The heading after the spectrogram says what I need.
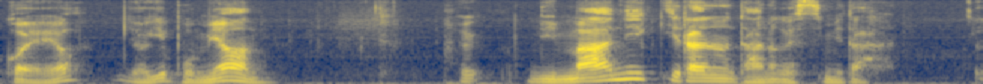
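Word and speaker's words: mnemonic: 여기 보면 니마닉이라는 단어가 있습니다. 첫 글자 m은 무음이에요. 그래서 m은 발음 되지 않고 발음이 니마닉이라고 합니다. 니마닉은 우리 한국어로 기억하기 좋은 거예요.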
